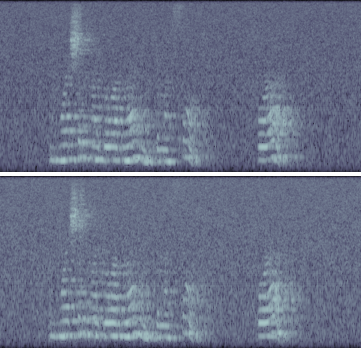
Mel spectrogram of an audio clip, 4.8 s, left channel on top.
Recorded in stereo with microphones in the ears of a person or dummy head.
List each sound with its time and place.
0.7 s a woman speaking: 10° left (ahead or behind), 7 m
